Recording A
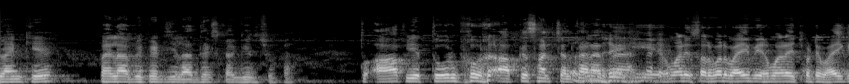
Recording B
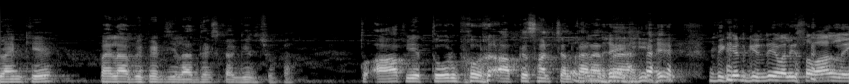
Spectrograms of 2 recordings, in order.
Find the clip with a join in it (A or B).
A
